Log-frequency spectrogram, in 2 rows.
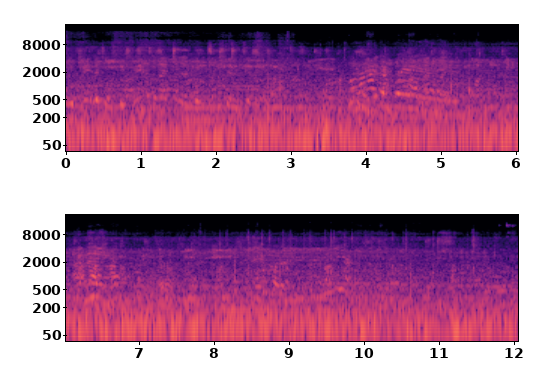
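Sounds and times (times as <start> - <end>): footsteps on stone paving: 0.0 - 12.0
people talking in a crowd: 0.0 - 12.0.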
